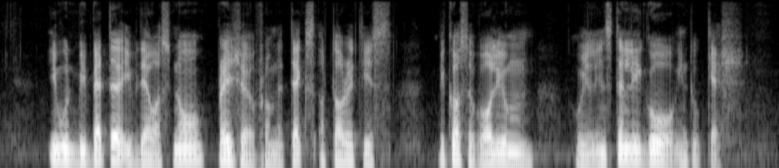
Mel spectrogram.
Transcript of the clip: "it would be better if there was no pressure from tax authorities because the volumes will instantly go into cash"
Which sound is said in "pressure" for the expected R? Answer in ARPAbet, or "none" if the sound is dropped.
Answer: L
